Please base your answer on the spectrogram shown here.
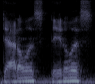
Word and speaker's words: Daedalus: I don't know how to pronounce it. Daedalus.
